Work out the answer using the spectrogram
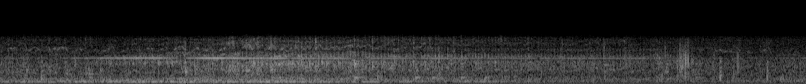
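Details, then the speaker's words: Running engine with a thin, wavering whine and quick ticking about four times a second; owner suspects a broken gear, possibly the motor pinion having shifted. "on entend bien le bruit du pignon pété lequel c'est c'est le pignon moteur qui a bougé moteur en luiême bougé ça peut ai c'est carrément un pignon"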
